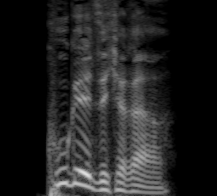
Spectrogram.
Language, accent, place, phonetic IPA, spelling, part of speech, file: German, Germany, Berlin, [ˈkuːɡl̩ˌzɪçəʁɐ], kugelsicherer, adjective, De-kugelsicherer.ogg
- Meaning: inflection of kugelsicher: 1. strong/mixed nominative masculine singular 2. strong genitive/dative feminine singular 3. strong genitive plural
